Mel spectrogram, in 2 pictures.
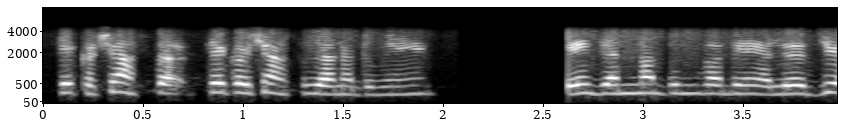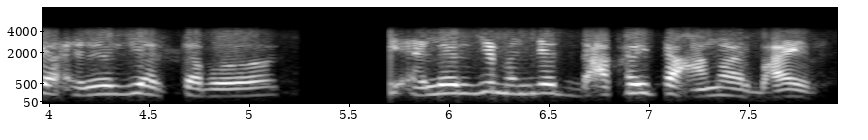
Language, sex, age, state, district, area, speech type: Goan Konkani, male, 60+, Goa, Bardez, urban, conversation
